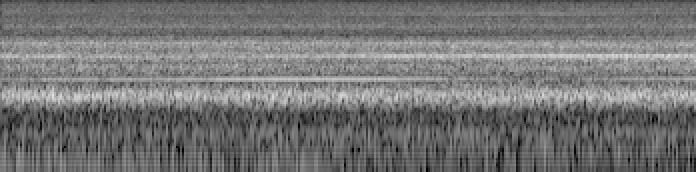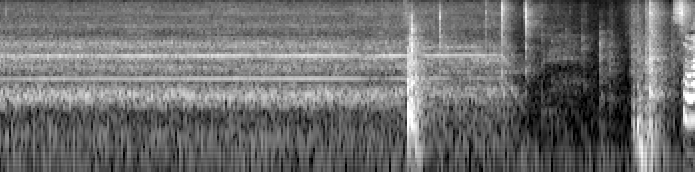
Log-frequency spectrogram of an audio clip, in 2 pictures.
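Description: A heat tool used for heat embossing blows a steady, even whoosh of hot air at close range, then cuts off near the end, followed by a few brief clicks and handling knocks.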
